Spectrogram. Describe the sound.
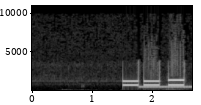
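Telephone keypad tones as 0 is pressed: three short, clear dual-pitched beeps in quick succession, the last two sounding over a steady low tone, preceded by near silence.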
